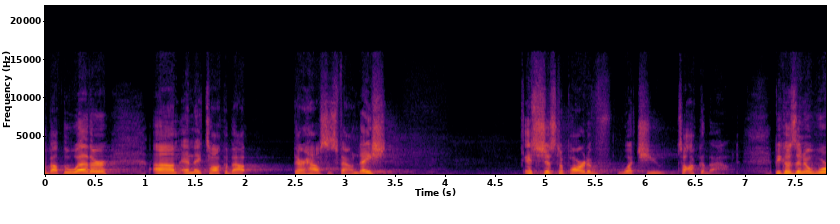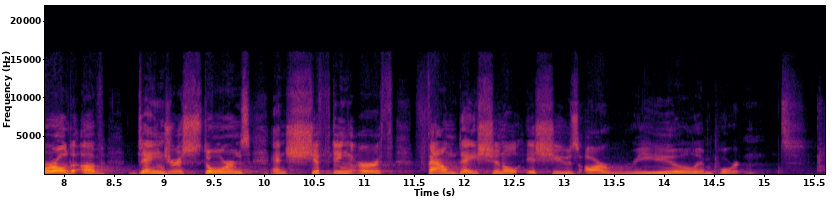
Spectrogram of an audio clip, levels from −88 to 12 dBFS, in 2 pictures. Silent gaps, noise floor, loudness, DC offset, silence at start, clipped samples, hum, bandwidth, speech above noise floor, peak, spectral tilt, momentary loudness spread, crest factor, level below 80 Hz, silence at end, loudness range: none; -67 dBFS; -22 LUFS; under 0.1%; 0 s; under 0.1%; none; 15 kHz; 45 dB; -2 dBFS; -5 dB/octave; 13 LU; 20 dB; -68 dBFS; 0.35 s; 7 LU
